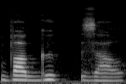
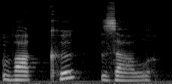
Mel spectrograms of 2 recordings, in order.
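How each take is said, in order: First: The consonant before z is voiced, a g. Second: The consonant before z is voiceless, a k. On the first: The speaker calls it right. "Here is an example how one consonant becomes voiced" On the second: The speaker calls it wrong. "It's not вокзал"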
